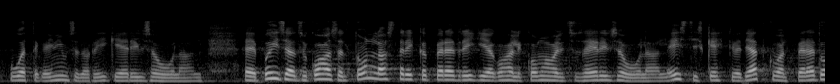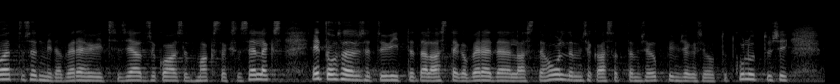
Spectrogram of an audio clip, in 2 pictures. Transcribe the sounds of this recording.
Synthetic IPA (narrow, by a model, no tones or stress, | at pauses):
puːe̞t̪ːˑe̞ɡ̥ɑinimese̞d̪o̞nriːɡ̥ie̞ɾilise̞o̞ːleɑl | pɤɦise̞ɑd̪us̬e̞ko̞ɦɑse̞lt̪ˑo̞nlɑst̪e̞ɾikːɑd̪̥̚pe̞ɾe̞d̪ɾiːɡijɑko̞ɦɑlikːuomɑvɑlʲit̪sus̬ee̞ɾilise̞o̞ːleɑle̞ːst̪iske̞ht̪ivɑd̪jæt̪kuvɑlt̪̚pe̞ɾe̞t̪o̞e̞t̪ːˑuse̞d̪mid̪̥ɑpe̞ɾe̞hyvit̪ses̬e̞ɑd̪us̬e̞ko̞ɦɑse̞lt̪mɑkst̪ɑkse̞se̞lːe̞kse̞t̪ːˑo̞sɑlis̬e̞lt̪hyvit̪ːˑɑd̪̥ɑlɑst̪e̞ɡ̥ɑpe̞ɾe̞d̪elɑst̪e̞ɦo̞ːld̪ɑmise̞kɑsɑt̪ːˑɑmise̞ɤpːimis̬e̞ɡ̥ɑse̞o̞t̪ːud̪̥kulut̪ːˑusi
